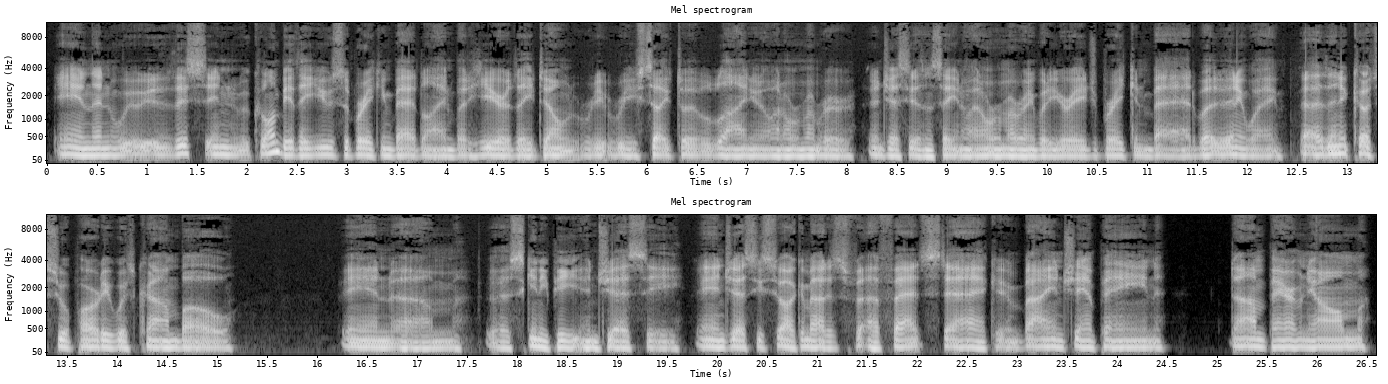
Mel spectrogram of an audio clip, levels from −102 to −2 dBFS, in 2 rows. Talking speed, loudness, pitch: 160 wpm, -20 LUFS, 115 Hz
